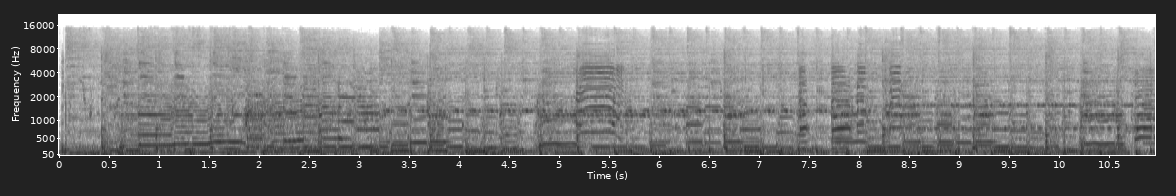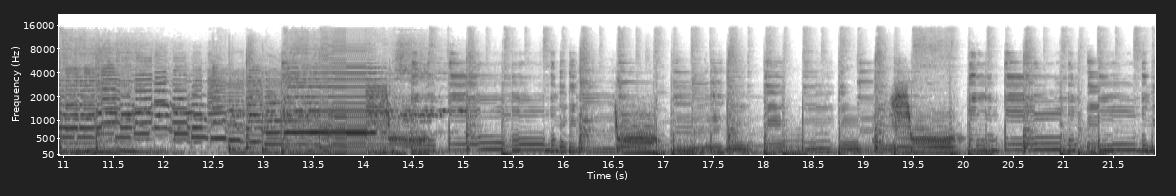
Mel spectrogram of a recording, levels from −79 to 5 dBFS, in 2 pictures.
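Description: Right at the start, around 0.04 s, there's a quick glitch, and the same thing turns up again at 3.20 s and 7.72 s. That's damaged data in a compressed stream. Some bytes in the file or stream got lost or scrambled, so the decoder couldn't make sense of those frames, dropped sync, and hunted for the next frame header.

From 13.61 to 14.03 s the sound goes hard and metallic, with a fixed buzz at 50 Hz riding on it. That's robotic sound from repeated short buffers, and it's likely caused by audio arriving too slowly. The player keeps looping the last 20 ms or so to fill the gap, and that loop length is what sets the 50 Hz pitch. Most of that stretch is repeats rather than fresh audio, so it only loosely follows what's underneath.

At 15.49 s there's one more of those compressed-stream glitches, like the earlier ones.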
